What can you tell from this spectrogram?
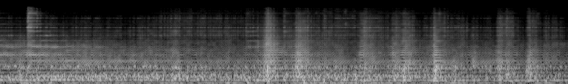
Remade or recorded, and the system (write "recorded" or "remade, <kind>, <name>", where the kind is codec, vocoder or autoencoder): remade, vocoder, Vocos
